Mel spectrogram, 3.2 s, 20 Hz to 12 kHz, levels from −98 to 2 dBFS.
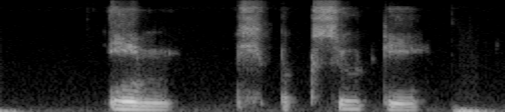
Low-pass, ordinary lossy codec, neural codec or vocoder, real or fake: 10.8 kHz; Opus, 16 kbps; none; real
